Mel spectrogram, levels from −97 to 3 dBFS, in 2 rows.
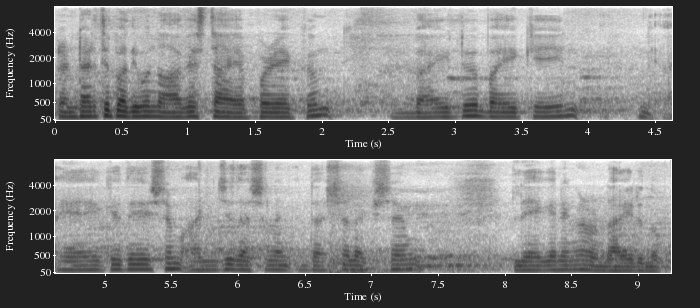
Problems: background sounds at intervals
